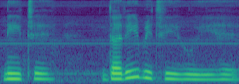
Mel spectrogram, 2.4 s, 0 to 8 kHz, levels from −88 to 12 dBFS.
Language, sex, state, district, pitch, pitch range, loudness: Hindi, female, Madhya Pradesh, Bhopal, 185 Hz, 175-195 Hz, -18 LUFS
